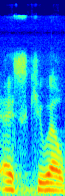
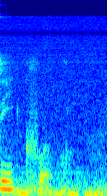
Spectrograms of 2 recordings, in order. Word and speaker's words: SQL: or I call it SQL but I'm wrong it's squl it's SQL but my brain is has the wrong I call it SQL but it's SQL is how it's correctly pronounced which is the de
